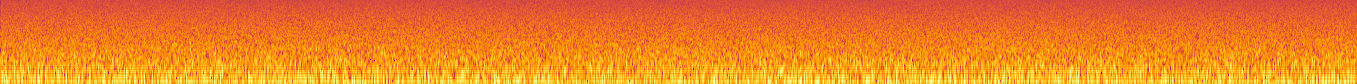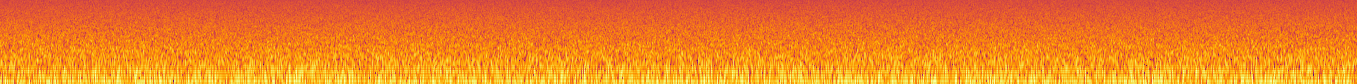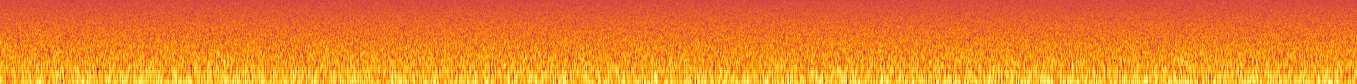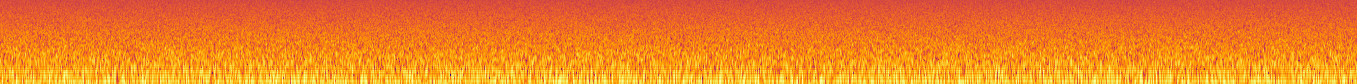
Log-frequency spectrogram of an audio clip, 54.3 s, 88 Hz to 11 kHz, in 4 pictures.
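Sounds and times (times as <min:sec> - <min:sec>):
stereo pink noise: 0:00.0 - 0:54.2.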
